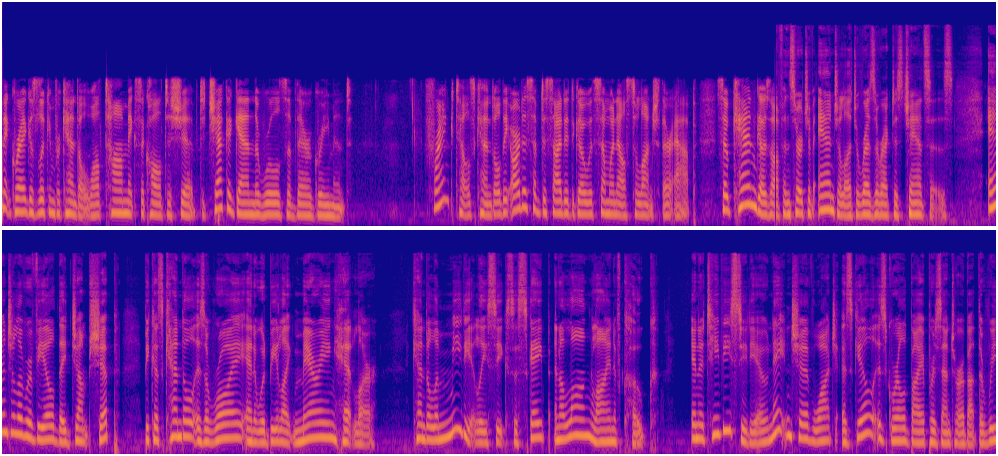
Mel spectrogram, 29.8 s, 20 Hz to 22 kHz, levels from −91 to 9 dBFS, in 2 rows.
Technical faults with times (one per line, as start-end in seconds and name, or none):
0.00-11.60 input switched to a poorer device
